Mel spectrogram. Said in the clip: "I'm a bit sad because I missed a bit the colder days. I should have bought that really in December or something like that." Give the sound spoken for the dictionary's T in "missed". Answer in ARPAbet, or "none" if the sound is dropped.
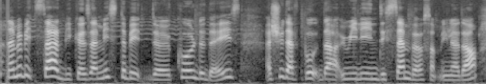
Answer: T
